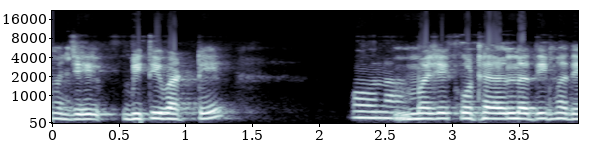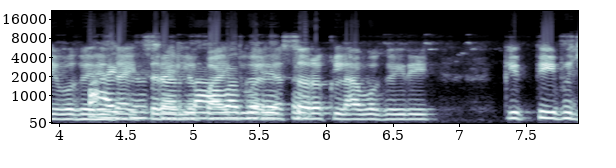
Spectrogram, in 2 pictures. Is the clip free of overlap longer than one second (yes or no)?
no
